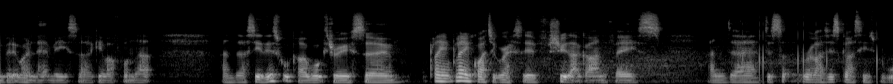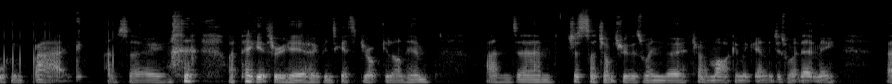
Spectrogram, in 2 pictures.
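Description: From 7.43 to 10.07 s, a train of clicks: near-identical, loud pops, unlike random crackle, at an uneven six per second, likely interference.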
